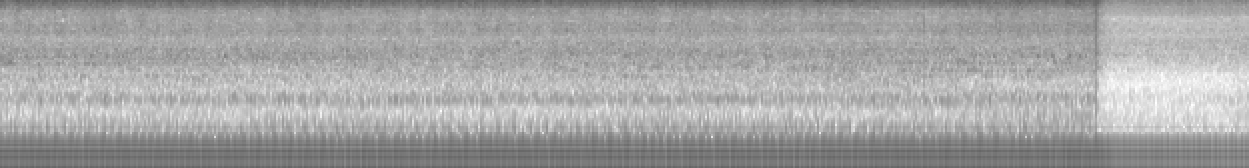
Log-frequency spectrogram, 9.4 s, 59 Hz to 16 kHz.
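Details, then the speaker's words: 2003 Dodge Ram 1500 petrol V8, just after a worn-out fuel pump was replaced: it fires right up into a steady, even low rumble at idle with no misses, knocks or surging; normal idle. "That's it. You hear it? She's running."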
